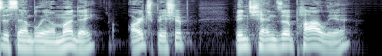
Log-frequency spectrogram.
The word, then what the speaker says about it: Paglia: And yes, I know, you really say his name is Paglia. We're American, we say Paglia.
